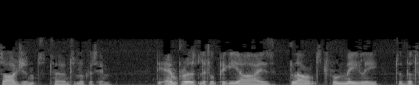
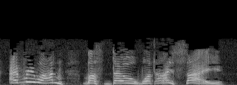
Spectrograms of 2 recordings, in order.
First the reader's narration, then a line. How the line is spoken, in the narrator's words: screamed the Emperor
